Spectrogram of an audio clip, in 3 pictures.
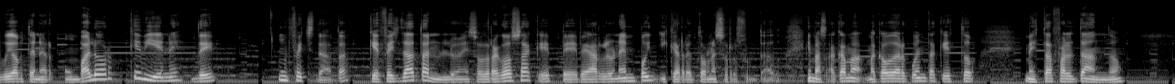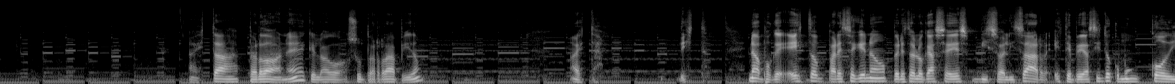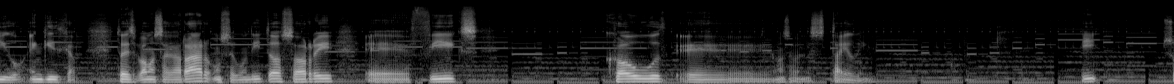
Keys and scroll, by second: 0.2 v, 0.7 Escape, 0.9 l, 2.0 v, 2.6 e, 3.6 Escape, 7.7 k, 8.6 a, 9.0 Return, 10.5 Escape, 10.8-19.8 typing, 12.5 Escape, 21.9 k, 23.2 Escape, 24.0-31.5 typing, 32.0 Return, 33.5 shift+p, 34.2 shift+p, 35.0 shift+p.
